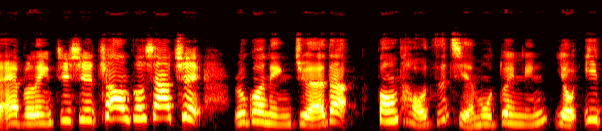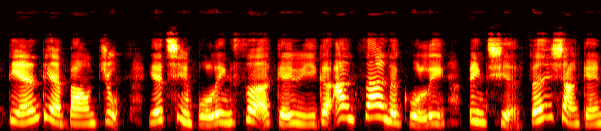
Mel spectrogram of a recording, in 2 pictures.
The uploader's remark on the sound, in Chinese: 本集有些許雜音，已亟力避免，如有察覺請多多包涵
